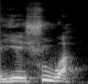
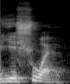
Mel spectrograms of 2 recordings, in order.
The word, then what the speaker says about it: Yeshua: Donc c'est un a qui est à la fin parce que la lettre finale c'est un a, c'est pas un he qui est un son avalé ou un son muet qui correspond à un h dans notre langue française. Non, là-bas c'est un a qui est équivalent de a mais un a avec un i trema dessus comme aï.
